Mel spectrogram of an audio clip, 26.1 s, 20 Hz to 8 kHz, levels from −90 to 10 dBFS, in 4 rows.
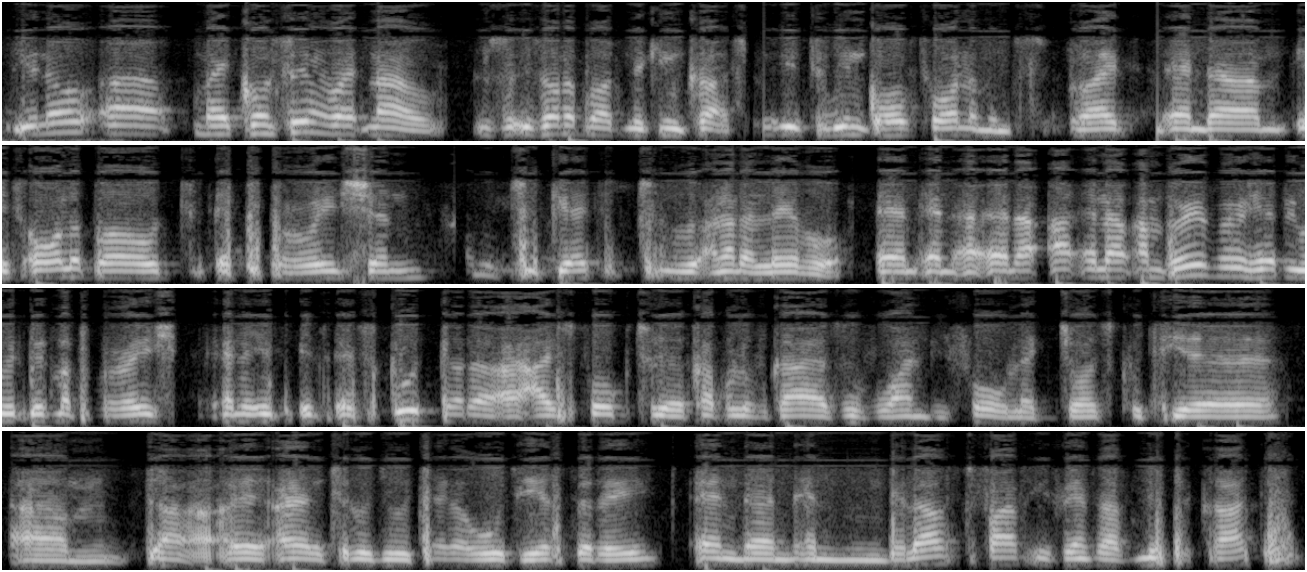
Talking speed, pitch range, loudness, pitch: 200 wpm, 130-175 Hz, -16 LUFS, 150 Hz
